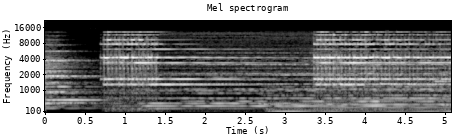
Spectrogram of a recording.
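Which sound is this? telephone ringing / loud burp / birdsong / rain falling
telephone ringing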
